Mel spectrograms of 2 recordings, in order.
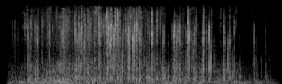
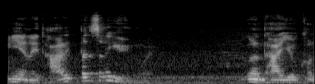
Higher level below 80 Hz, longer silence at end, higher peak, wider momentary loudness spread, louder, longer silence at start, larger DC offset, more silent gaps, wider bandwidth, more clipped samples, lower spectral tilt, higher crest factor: about the same, -50 dBFS vs -52 dBFS; first, 0.15 s vs 0 s; first, 0 dBFS vs -8 dBFS; second, 14 LU vs 20 LU; about the same, -25 LUFS vs -26 LUFS; about the same, 0.1 s vs 0.1 s; first, 0.2% vs under 0.1%; neither; first, 17 kHz vs 12.5 kHz; neither; second, -0.5 dB/octave vs -3.5 dB/octave; first, 28 dB vs 20 dB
